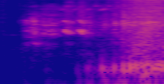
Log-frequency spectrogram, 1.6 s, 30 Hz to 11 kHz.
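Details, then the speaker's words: Yamaha R15 V3/V4 after starter bush replacement: short smooth self-start crank that fires within about a second, with none of the earlier clacking or grinding; starter now working normally. "Back self Menhi start हो गया self से कराक कराक का sound भी बिल्कुल नहीं आ रहा"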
